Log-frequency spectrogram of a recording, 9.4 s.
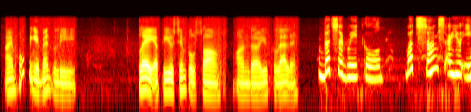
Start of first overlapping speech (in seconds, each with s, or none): none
